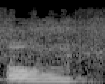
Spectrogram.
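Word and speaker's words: Vũng: of these days it's spelled vu ng but pronounced boom and tau tau which is like a seaside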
